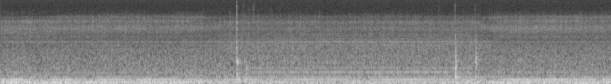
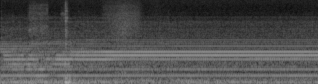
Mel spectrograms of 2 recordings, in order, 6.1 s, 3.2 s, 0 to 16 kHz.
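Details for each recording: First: APC Back-UPS 1600VA 900W (BX1600MI) after replacing its loud stock ADDA fan with a Noctua NF-A6x25: low, steady airflow rumble with a faint even hum, much quieter than the original fan; normal quiet fan operation. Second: APC Back-UPS 1600VA (BX1600MI) small cooling fan: steady, annoying tonal vibration hum with several fixed pitches over a soft whoosh, heard while comparing fans during replacement of the stock ADDA fan with a Noctua NF-A6x25.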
